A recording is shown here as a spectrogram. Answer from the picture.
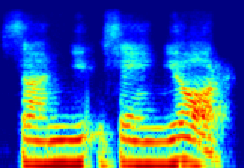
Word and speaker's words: señor: Because it ends with a consonant, you put the stress on the end, señor.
